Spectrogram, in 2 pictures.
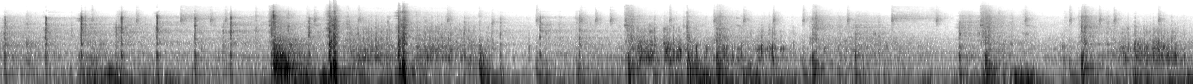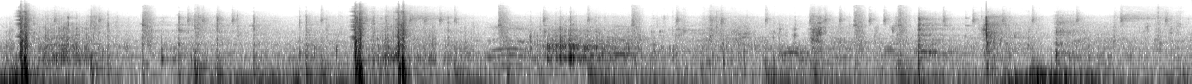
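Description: Paintball guns firing outdoors in snow: scattered sharp pops and thuds in irregular bursts throughout, mixed with frequent shouting and talk from nearby players.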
